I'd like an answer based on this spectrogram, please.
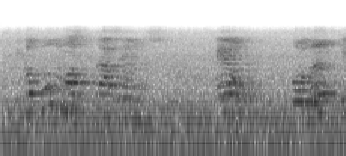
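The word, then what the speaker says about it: El Olam: aqui ó e etno no hebraico se pronuncia el olan ou seja Deus eterno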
